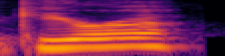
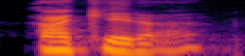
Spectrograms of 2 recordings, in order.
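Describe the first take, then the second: First: The name is said with English-style pronunciation. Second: The name is said with Japanese-style pronunciation. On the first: The speaker calls it wrong. "anybody that cares that I'm saying it in quotes wrong" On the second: The speaker calls it right. "I feel like I'm trying to do a Japanese accent"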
